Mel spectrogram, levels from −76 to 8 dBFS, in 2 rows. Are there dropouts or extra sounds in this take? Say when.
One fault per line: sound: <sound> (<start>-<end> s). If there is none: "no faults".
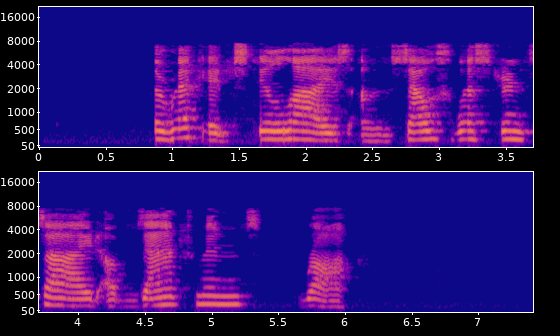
no faults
